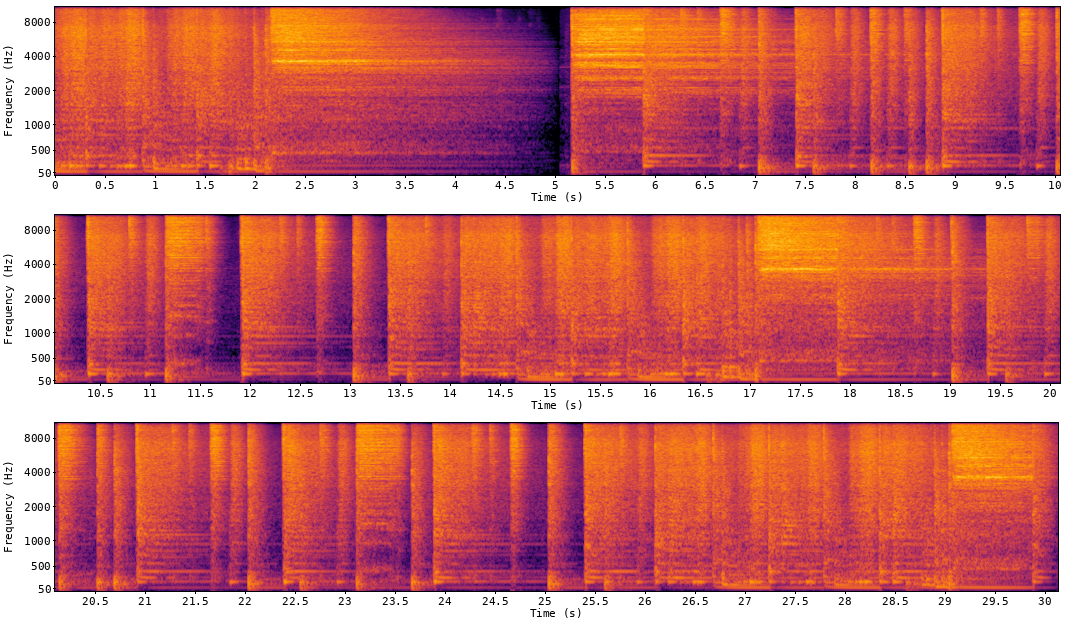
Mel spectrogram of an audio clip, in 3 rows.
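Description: Acoustic drum kit: a fill ends on a cymbal and bass drum hit that rings out and fades over about four seconds. After a brief silence, a straight groove with a six-stroke roll cycled in 32nd notes across snare, toms, kick and cymbals, with cymbal crashes about halfway through and near the end.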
